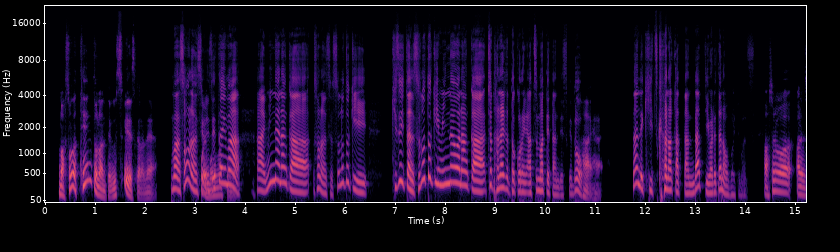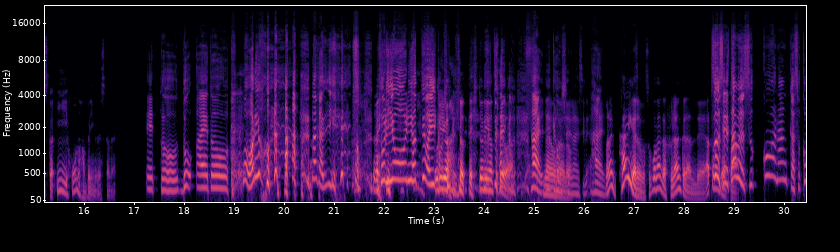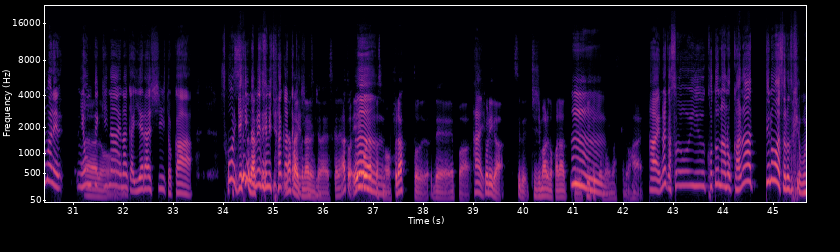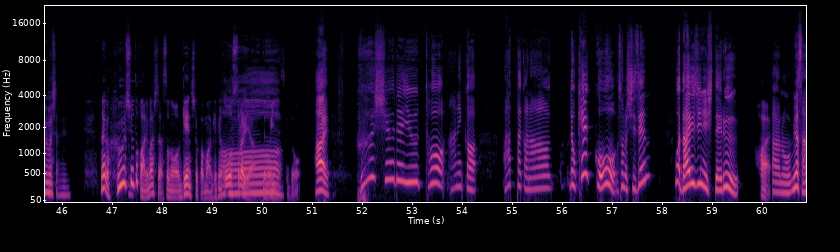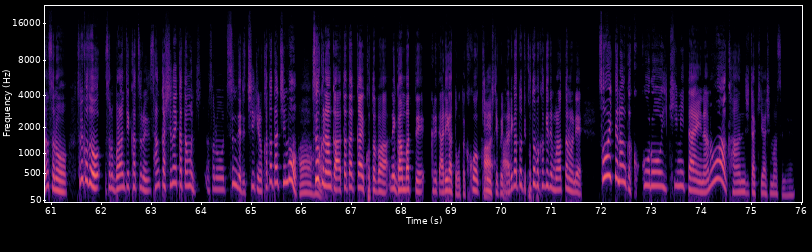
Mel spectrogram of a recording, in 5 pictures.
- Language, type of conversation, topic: Japanese, podcast, 好奇心に導かれて訪れた場所について、どんな体験をしましたか？
- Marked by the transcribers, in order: laugh; laughing while speaking: "それひ 取りようによって、人によっては"; laughing while speaking: "悪い方、 なんか、い と 取り … れないですね"; joyful: "悪い方、 なんか、い と 取り … ね。のってないか"; laugh; laughing while speaking: "そこまで下品な目で見てなかった気はしますね"; laughing while speaking: "その時思いましたね"; other noise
